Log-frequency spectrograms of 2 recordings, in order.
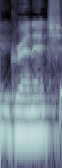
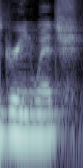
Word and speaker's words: Greenwich: And they say Greenwich, and when I read the subtitles, my brain says Greenwich. Yeah. And I'm like, nope, that's not how you say it.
